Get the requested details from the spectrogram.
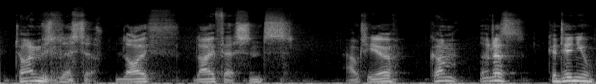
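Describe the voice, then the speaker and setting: Over clear background noise, a man uses a put-on character voice at medium pitch, moving at a fairly slow pace with long, frequent pauses. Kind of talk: archaic, formal. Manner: urgent, commanding.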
